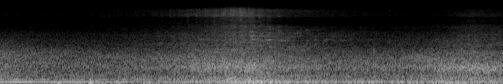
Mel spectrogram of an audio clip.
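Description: A pickup truck drives past on the road close by, rising and fading.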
